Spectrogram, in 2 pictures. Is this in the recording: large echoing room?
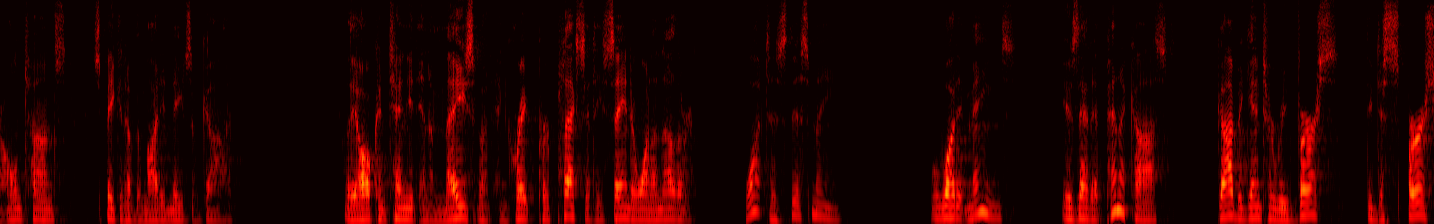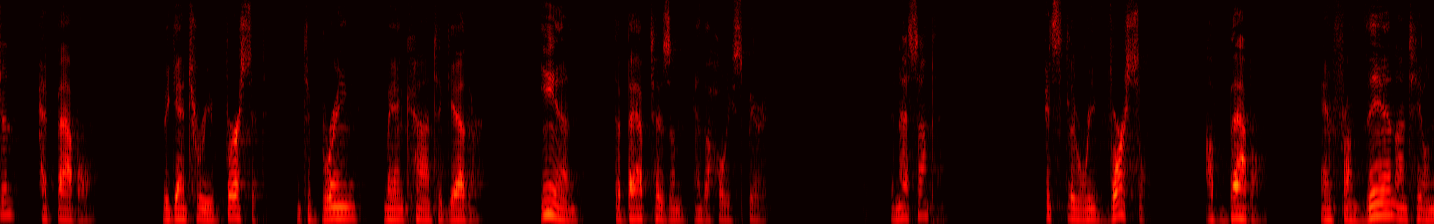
yes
